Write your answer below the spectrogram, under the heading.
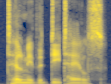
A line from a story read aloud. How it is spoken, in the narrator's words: Snag said, his voice growl-like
